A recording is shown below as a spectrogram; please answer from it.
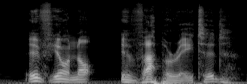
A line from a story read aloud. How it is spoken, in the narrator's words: he sighed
